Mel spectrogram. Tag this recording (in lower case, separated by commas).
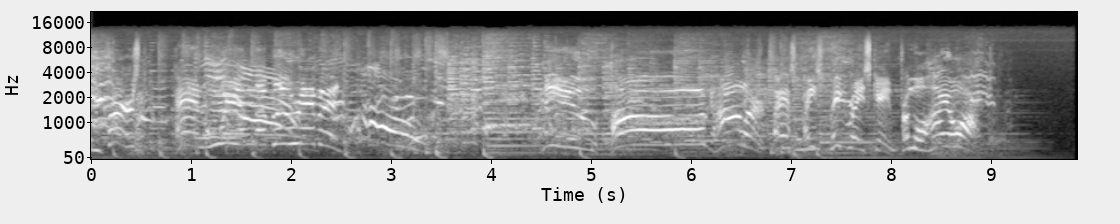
speech, music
